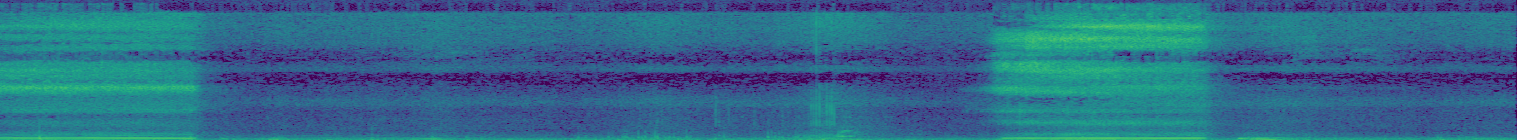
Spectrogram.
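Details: Pit bull dog snoring while asleep: two long, rumbling snores with a whistling edge, separated by a quiet pause with steady room hum.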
